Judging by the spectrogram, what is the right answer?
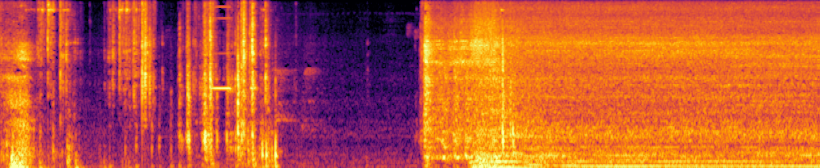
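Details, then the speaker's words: Toyota Altis after a new ignition coil and spark plugs fixed its misfire and rough idle; the engine cranks and settles into an even, steady idle with the aircon on and no misfire. "na panatag na siya okay aircon ayun na Ayos na mga kalab panatag ng andar"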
